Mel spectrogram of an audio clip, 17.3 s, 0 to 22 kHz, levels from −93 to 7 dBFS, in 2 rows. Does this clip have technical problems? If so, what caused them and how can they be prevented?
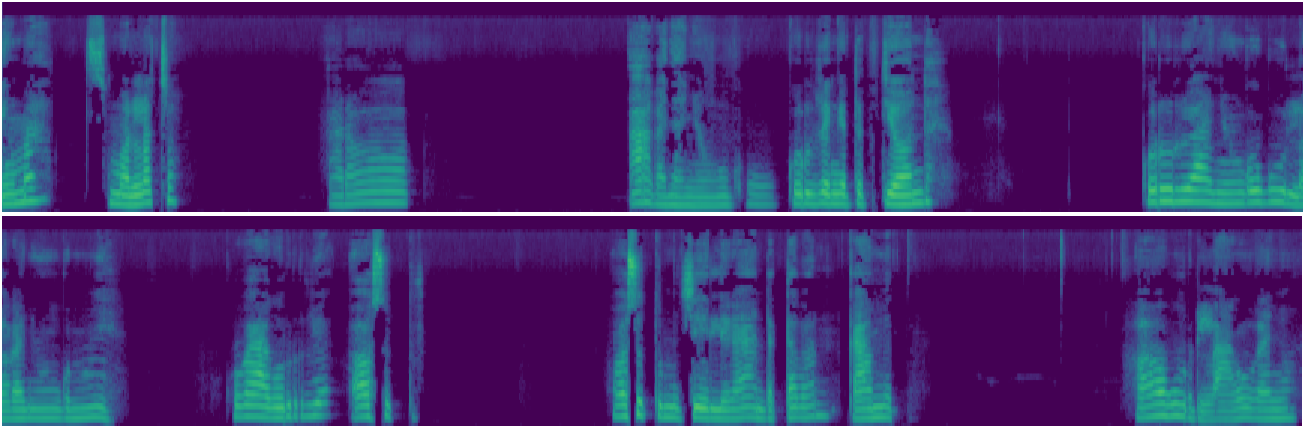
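No technical faults are audible.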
